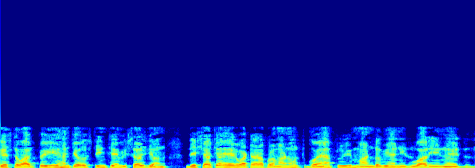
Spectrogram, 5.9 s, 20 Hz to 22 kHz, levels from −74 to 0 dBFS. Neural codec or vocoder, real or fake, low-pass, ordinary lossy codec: codec, 16 kHz, 8 kbps, FreqCodec, smaller model; fake; 5.4 kHz; MP3, 32 kbps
